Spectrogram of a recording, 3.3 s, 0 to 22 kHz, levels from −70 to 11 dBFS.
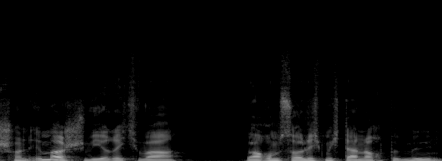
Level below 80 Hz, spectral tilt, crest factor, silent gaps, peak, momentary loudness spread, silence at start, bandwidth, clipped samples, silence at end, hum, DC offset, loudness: -58 dBFS; -6.5 dB/octave; 18 dB; none; -10 dBFS; 6 LU; 0 s; 14 kHz; under 0.1%; 0 s; none; under 0.1%; -26 LUFS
